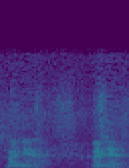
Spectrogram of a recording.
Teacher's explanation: Spanish has this ñ sound, powerful nasal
